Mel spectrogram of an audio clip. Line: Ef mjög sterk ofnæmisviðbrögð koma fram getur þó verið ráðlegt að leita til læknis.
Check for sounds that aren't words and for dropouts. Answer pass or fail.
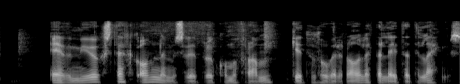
fail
